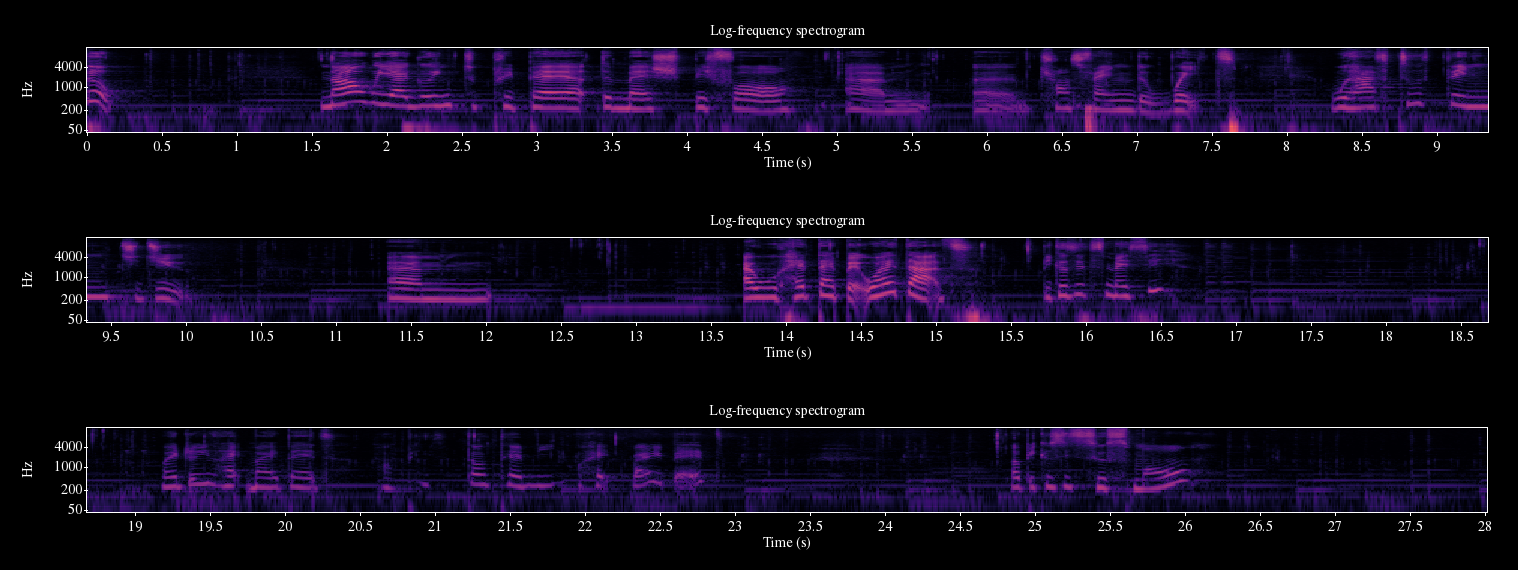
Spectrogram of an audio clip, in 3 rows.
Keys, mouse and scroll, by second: 0.2 Tab, 15.2-18.5 middle drag, 20.2 middle click.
